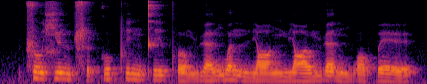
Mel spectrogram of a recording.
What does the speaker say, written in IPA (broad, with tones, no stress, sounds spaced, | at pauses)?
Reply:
ʈ͡ʂ u˥˧ ɕ y˥˩ n ʈ͡ʂʰ ɻ̩˩ k u˥ pʰ i˥˩ ŋ t̪ʰ i˥ pʰ ɤ˨˩ m ɥ ɛ˧˥ n̪ w ə˥˩ n n̪ j ɑ˧˥ ŋ m j ɑ˧˥ ʊ̯ m ɥ ɛ˥˩ n m w ɔ˧˥ p e˥˩ ɪ̯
